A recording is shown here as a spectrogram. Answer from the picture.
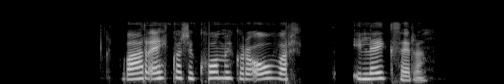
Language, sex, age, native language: Icelandic, female, 40-49, Icelandic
